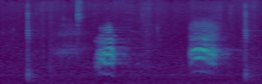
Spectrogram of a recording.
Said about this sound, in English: There's a bird picking at the window.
